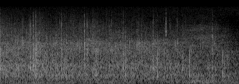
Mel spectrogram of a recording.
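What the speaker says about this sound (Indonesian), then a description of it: "Yang setuju beri tepuk tangan bagi dia." A church congregation applauds during a sermon. The clapping is a moderately loud, continuous patter of many hands that fades gradually.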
